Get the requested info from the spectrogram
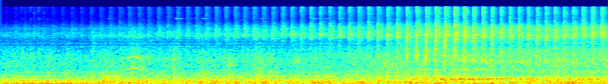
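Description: Narrow-gauge toy train coach running, heard from inside: a steady rumble with a fast rattle that grows stronger about halfway through.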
